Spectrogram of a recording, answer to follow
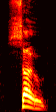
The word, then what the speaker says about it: sod: what is god's secret the word is sowed it's spelled sod sowed and it means his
